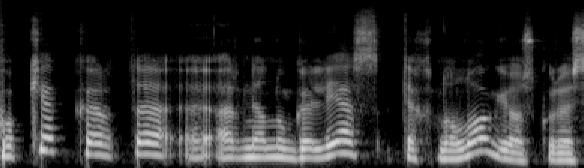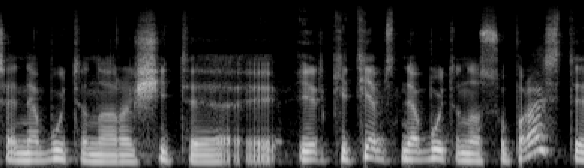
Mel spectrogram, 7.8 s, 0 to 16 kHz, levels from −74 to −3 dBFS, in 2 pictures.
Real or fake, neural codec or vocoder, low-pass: real; none; 14.4 kHz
